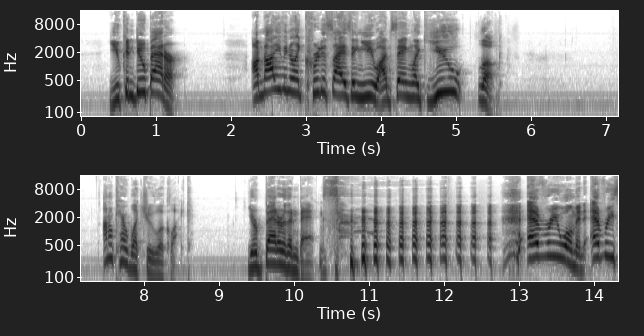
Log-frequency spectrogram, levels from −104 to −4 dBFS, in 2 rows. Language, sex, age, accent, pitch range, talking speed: English, male, 30-49, American, 165-255 Hz, 120 wpm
